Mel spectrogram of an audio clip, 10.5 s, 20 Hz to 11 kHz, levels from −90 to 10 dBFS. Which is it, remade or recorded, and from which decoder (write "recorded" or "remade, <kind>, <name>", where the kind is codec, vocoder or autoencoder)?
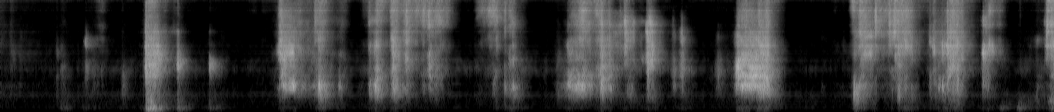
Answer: remade, vocoder, Vocos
